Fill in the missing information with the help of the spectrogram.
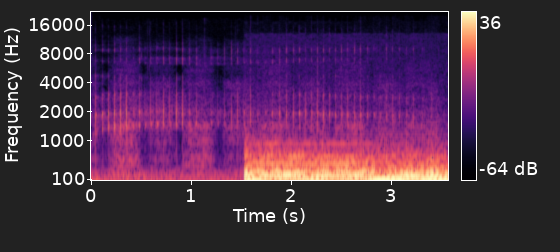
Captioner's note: normal bird noises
